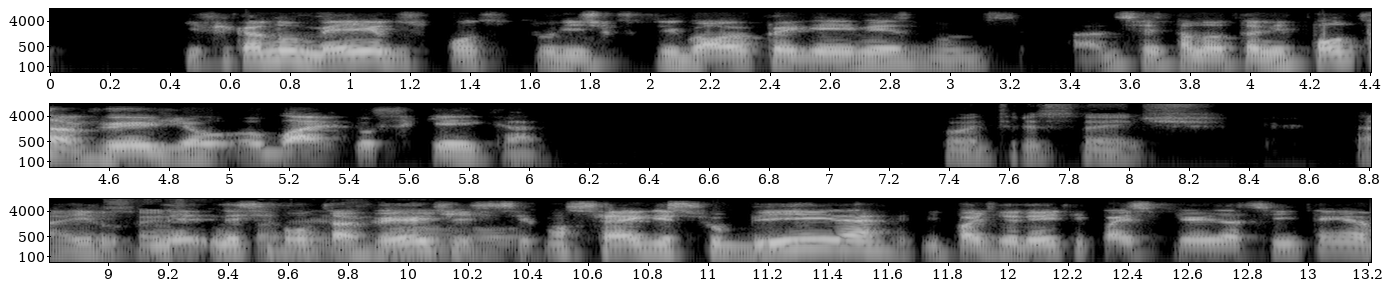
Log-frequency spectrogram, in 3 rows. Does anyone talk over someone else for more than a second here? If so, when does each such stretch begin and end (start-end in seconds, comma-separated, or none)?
8.9-10.5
